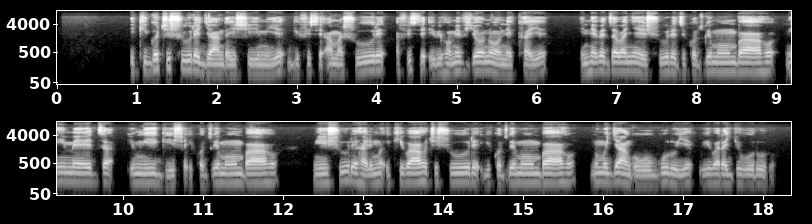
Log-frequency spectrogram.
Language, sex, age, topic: Rundi, male, 36-49, education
